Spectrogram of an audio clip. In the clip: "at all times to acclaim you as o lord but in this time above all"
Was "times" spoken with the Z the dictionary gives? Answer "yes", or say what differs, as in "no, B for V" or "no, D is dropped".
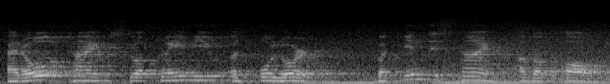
no, S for Z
